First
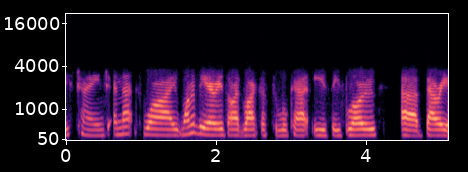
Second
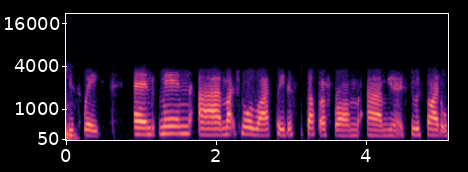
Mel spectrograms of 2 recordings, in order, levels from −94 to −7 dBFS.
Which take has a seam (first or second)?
second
